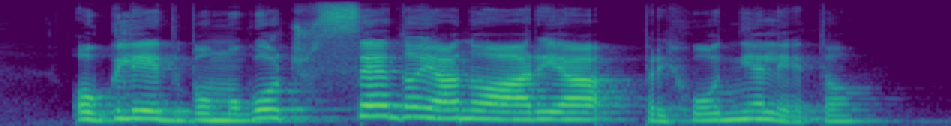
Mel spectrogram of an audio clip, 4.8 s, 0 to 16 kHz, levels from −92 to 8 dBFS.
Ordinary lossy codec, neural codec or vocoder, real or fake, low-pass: none; vocoder, 44.1 kHz, 128 mel bands every 256 samples, BigVGAN v2; fake; 14.4 kHz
